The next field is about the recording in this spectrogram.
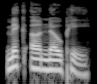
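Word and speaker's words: Micanopy: Pronounced Mick AOP.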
